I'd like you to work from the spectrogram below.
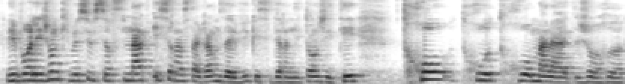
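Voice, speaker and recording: A woman's voice: mid-range voice, normal speed, a little mellow, echoey room. A young woman vlogging in a casual, slangy way, a bit stuffy from a cold, repeating words for emphasis as she gives advice. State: stuffy, still has a cold. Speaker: beauty vlogger. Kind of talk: chatty storytime vlog with advice.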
